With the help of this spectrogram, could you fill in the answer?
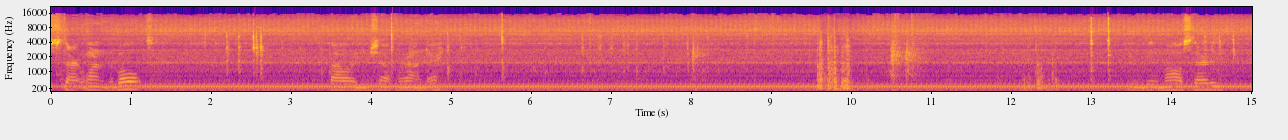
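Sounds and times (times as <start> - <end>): machine hum: 0.0 - 15.0
metallic rattle: 4.2 - 8.8.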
